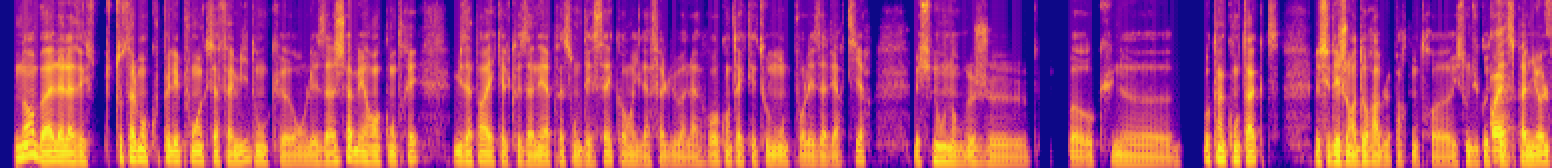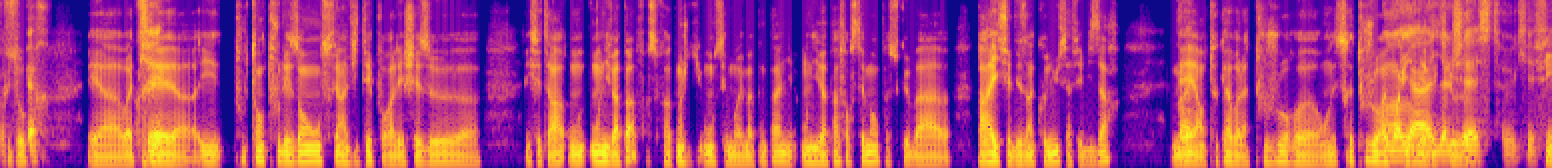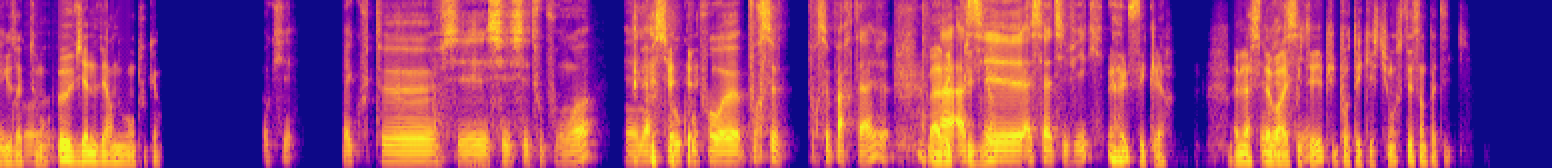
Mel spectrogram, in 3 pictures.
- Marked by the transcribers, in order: other background noise; laugh; tapping; chuckle
- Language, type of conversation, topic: French, podcast, Peux-tu raconter un souvenir d'un repas de Noël inoubliable ?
